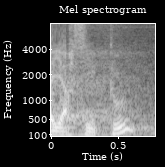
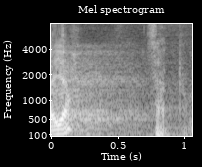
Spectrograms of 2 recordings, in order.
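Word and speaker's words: يحسب: Karena dalam qiraat sab'ah ada yang baca yahsibu, qiraat kita baca yahsabu. Tapi guru-guru kita kalau ngajar fikih itu bacanya yahsibu. Tapi kalau baca Quran yahsabu. Ya kan Quran kita kan ayahsabu Allah yaqdiru alaihi ahad, bukan dibaca ayahsibu.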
